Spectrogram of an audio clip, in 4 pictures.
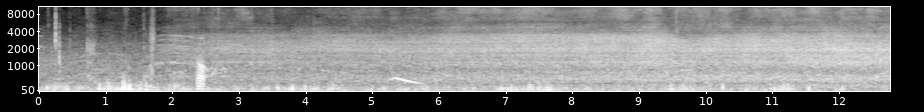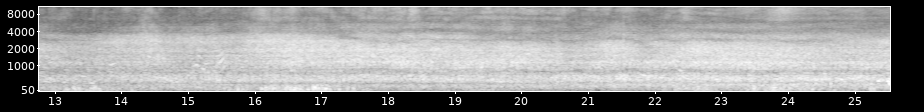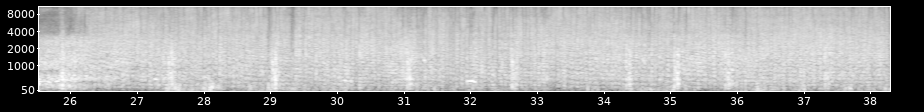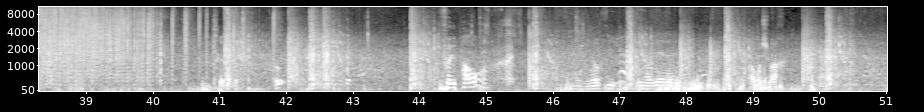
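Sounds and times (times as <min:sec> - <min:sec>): firework fountain hissing: 0:00.0 - 0:51.0
firework battery crackling shots: 0:01.6 - 0:51.0
loud firework pops: 0:25.5 - 0:46.2, 0:47.1 - 0:50.6.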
